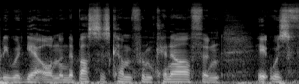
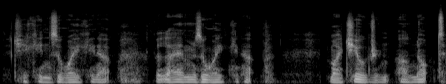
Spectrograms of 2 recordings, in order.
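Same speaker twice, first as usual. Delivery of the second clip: speaking very quietly. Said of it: "I'm speaking very quietly because it's half past six".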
